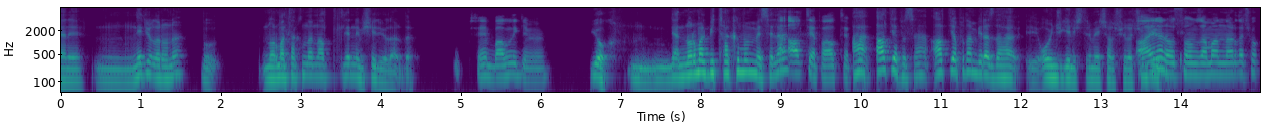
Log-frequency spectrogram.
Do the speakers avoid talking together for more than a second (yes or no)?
yes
